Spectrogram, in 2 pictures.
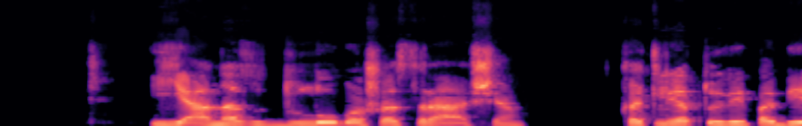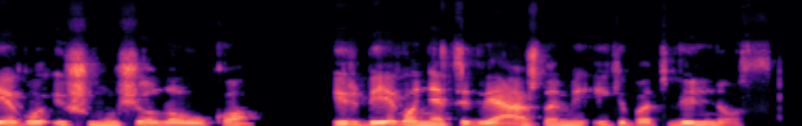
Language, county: Lithuanian, Kaunas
